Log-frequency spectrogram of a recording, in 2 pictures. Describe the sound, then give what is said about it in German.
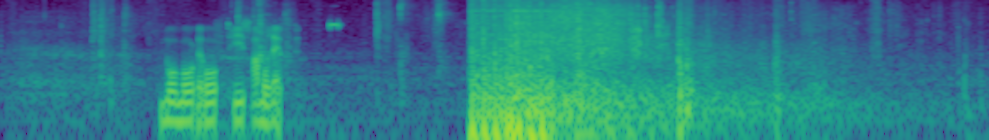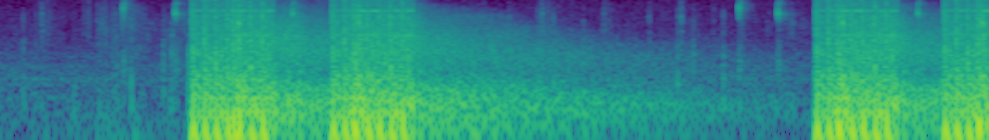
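A Vulcan minigun fires in a video game in three long, loud, dense bursts of rapid shots. A fading rumble trails off between the bursts, and a few short, quieter sounds come before the first one. “Oh, hier mich durchzuballern, habe ich echt keine Lust drauf. Das wird der Einsatz für die Vulkan Minigun.”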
